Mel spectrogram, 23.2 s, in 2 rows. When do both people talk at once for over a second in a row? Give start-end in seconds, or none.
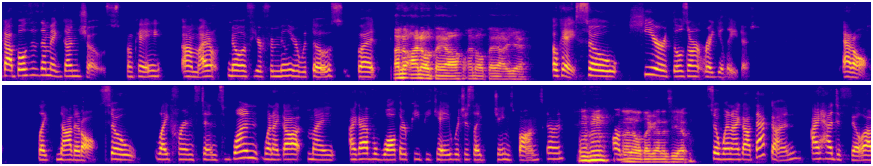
none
